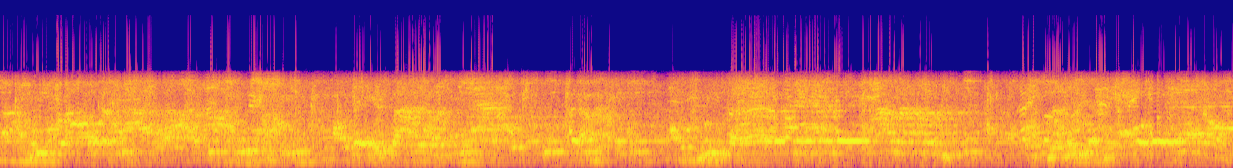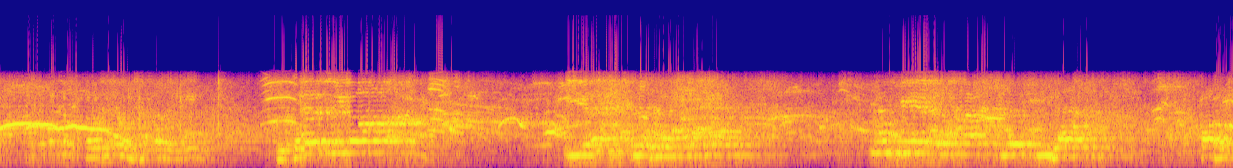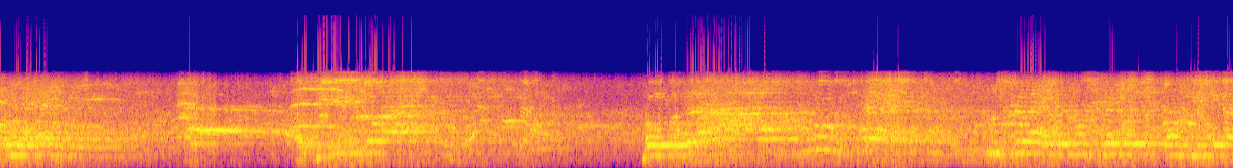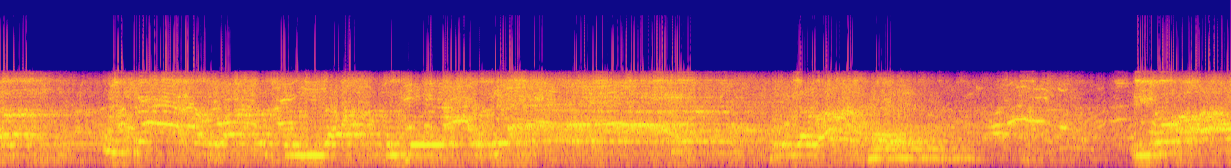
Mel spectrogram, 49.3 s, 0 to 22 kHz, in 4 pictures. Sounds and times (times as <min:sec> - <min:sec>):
Music: 0:00.0 - 0:49.3.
